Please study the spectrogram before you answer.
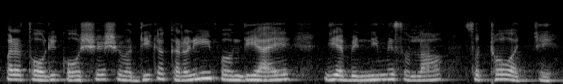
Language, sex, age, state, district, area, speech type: Sindhi, female, 45-60, Maharashtra, Thane, rural, spontaneous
